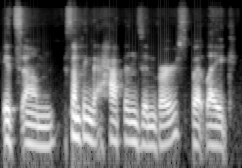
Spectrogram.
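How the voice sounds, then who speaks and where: Here a woman with a bass voice and a darkish tone talks at a moderate pace. A poet hosting her readers at a poetry event, she keeps the conversation casual and reflective, musing aloud with playful, colloquial phrasing.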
